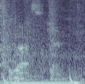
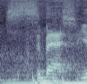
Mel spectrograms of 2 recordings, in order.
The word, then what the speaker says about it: Sebastian: In the UK, we give it 4 syllables, Sebastian. But over there, I think you only give it 3, right? It's Sebastian. Sebastian, I will just go with Seb.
